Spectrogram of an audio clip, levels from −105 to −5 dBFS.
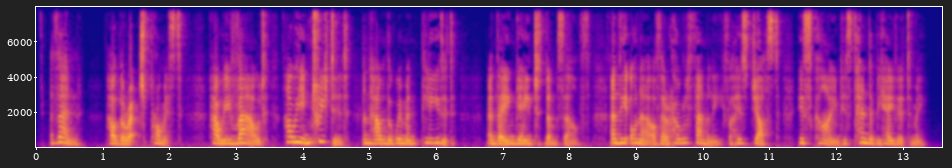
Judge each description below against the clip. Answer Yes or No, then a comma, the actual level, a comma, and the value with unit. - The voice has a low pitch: No, high, 210 Hz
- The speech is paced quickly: No, average, 145 wpm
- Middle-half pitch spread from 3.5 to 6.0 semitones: Yes, average, 4.4 semitones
